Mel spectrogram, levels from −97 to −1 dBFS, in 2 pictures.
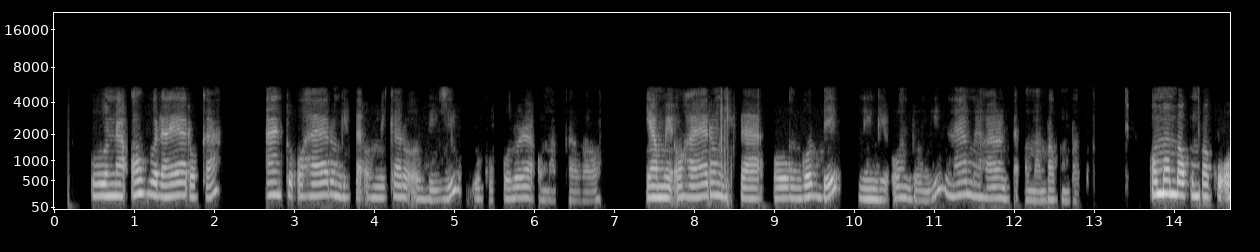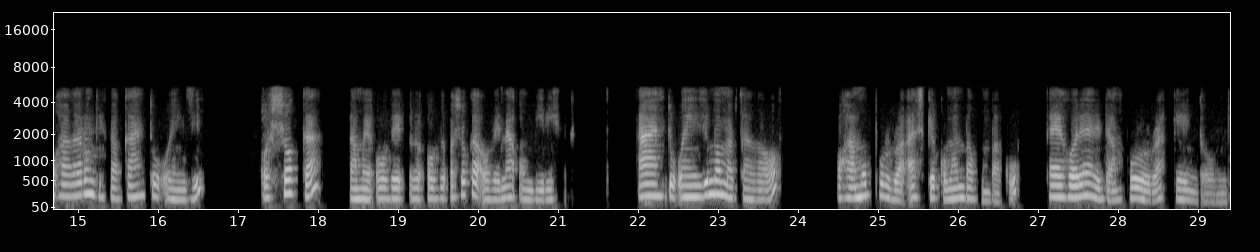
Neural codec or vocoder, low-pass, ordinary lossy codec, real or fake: vocoder, 24 kHz, 100 mel bands, Vocos; 5.4 kHz; MP3, 48 kbps; fake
